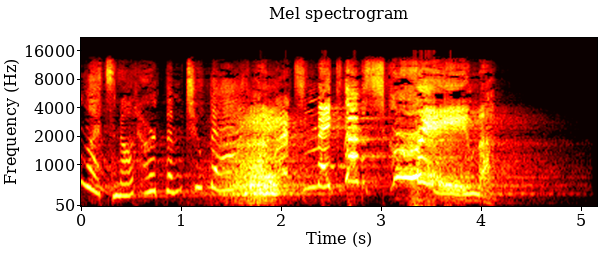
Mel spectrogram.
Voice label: taunt ringtone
